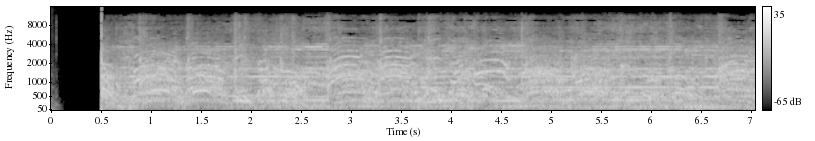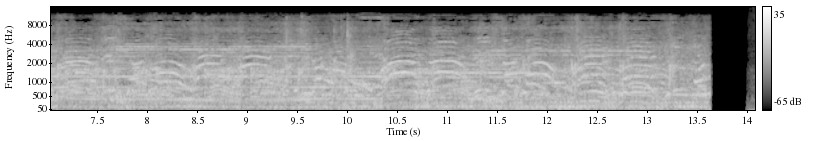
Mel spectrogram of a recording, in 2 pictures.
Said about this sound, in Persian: بنابر گزارش های رسیده به رادیو فردا، به دنبال انتشار خبر درگذشت مهسا امینی، تجمع های اعتراضی در نقاطی از شهر تهران برگزار شد. در این اعتراض ها شعارهایی علیه مقام های حکومتی به ویژه علی خامنه ای سر داده شد.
